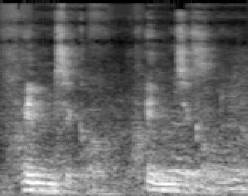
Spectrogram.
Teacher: some people in English pronounce this WH like there's more aspiration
